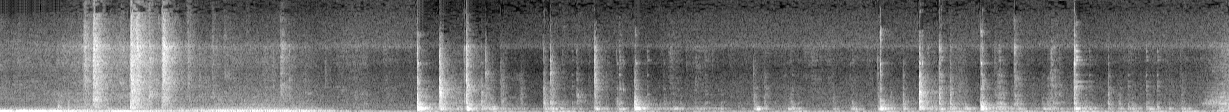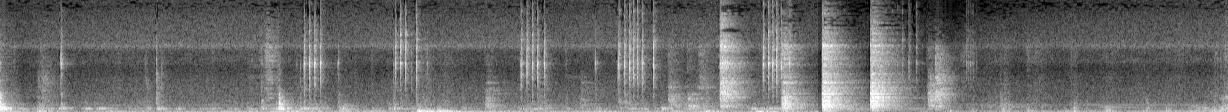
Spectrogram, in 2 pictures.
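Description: Mechanic's hand tools at work under a truck: a ratchet wrench clicking in short runs, with scattered metal clinks and knocks, over a faint steady hum.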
